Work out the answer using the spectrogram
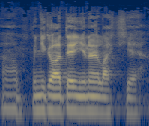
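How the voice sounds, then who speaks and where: A man's voice: mid-range voice, level tone, fairly quick. Laid-back young New Zealand man. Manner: laid-back, rambling, lots of fillers and swearing. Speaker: rugby league player. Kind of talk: casual podcast chat.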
